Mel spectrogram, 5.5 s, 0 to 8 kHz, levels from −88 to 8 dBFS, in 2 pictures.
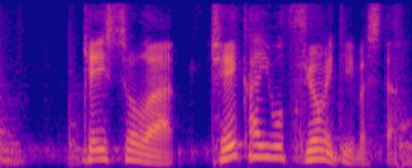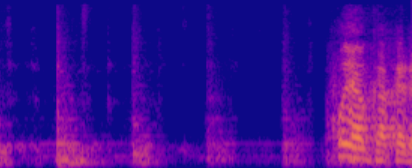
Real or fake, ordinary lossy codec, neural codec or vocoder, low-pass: fake; none; codec, 16 kHz, 1.1 kbps, Voila-Tokenizer; none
